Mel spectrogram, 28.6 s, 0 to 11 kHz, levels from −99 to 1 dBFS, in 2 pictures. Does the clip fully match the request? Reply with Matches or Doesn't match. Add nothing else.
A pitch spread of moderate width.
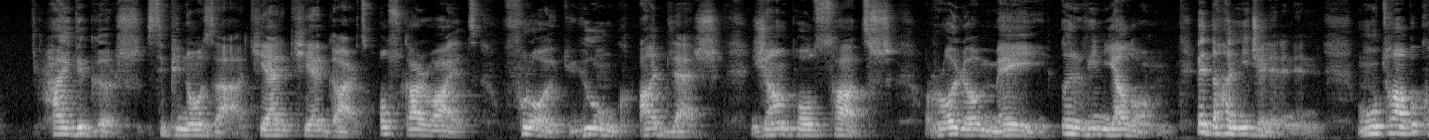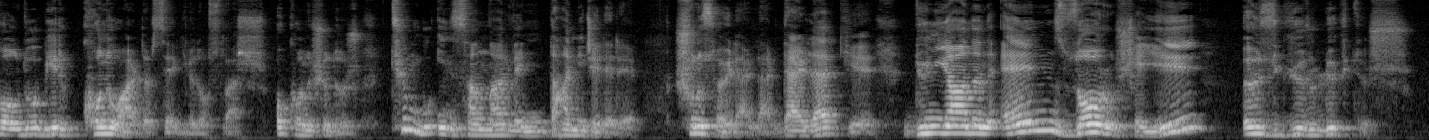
Doesn't match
